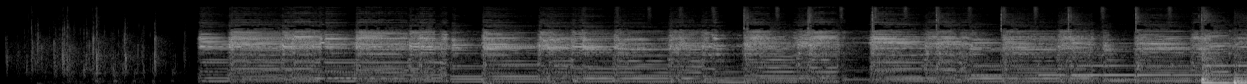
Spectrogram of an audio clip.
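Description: A live band's electric guitars playing the instrumental opening of a song, coming in about two seconds in after a faint start.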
